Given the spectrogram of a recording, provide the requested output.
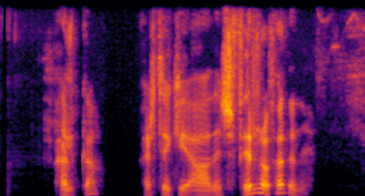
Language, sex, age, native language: Icelandic, male, 40-49, Icelandic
